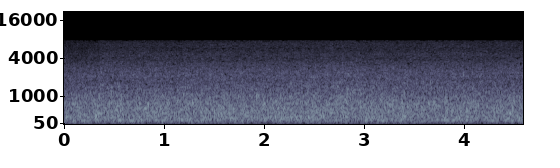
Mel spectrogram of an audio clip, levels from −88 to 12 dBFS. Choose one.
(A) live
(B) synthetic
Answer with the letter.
A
